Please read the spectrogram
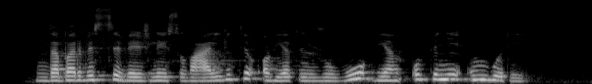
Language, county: Lithuanian, Kaunas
